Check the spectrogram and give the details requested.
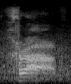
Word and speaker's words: Grave: Of course, in Dutch, I don't speak Dutch myself, I speak geen Nederlands, but the G is pronounced H, so it's like Graaf, something like that.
